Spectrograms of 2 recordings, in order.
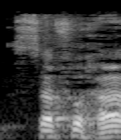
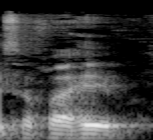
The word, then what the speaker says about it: सफ़हा: वो शब्द सफ़ा नहीं, सफ़हा है, 4 मात्रिक है। यहाँ उन्होंने जैसे कि आमतौर पे बोल देते हैं सफ़ा मोड़ दिया, ये सफ़ा है, तो वो सफ़ा नहीं होता, सफ़हा।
